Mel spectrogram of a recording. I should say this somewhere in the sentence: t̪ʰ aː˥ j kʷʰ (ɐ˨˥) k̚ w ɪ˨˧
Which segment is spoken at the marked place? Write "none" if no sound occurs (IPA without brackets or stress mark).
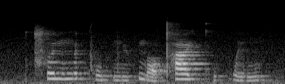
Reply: ɐ˨˥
